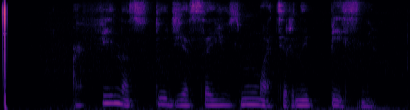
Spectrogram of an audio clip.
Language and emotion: Russian, angry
